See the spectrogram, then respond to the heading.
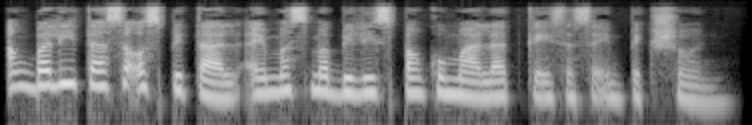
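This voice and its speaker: A woman delivers scripted, dramatic story narration. Her voice sits at an average pitch, and the recording is dry, with very little room sound. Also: lively intonation, brisk, a little mellow, husky, no echo.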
